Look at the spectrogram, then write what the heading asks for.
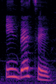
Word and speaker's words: indebted: If you look at the spellings, they all have a B spellings, which is silenced.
